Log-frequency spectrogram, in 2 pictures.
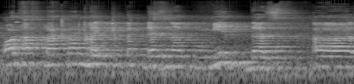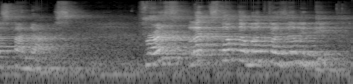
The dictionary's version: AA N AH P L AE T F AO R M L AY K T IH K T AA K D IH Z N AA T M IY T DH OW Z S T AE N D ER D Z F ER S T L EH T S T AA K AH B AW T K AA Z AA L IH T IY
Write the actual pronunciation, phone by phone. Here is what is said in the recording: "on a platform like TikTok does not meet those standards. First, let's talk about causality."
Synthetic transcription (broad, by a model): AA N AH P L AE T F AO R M L AY K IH T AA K D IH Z N AA T M IY T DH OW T S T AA N D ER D S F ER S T L EH T S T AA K AH B AW T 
